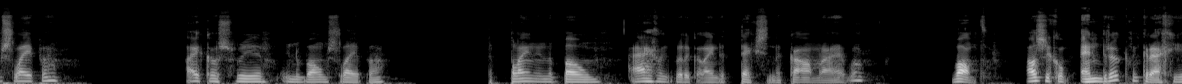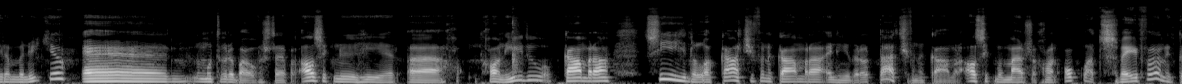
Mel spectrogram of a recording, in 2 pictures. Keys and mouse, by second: 1.8-2.9 drag, 4.8-5.5 drag, 7.9-8.8 drag, 10.8 n, 12.6 alt+a, 13.6 click.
